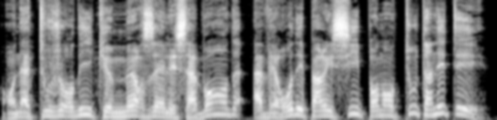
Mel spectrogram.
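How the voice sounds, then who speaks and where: A greedy crook's sidekick, eager and excited, his voice pitched up and lively, as a man puts him on in a storybook reading. Dry, close sound with plenty of swing in the pitch. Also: moderate pace, no echo.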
